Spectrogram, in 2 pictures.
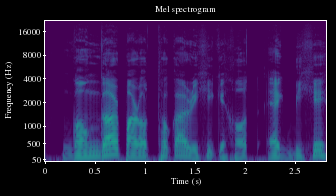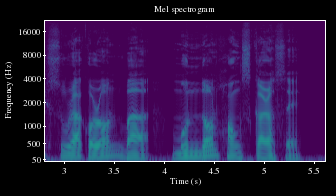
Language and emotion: Assamese, neutral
